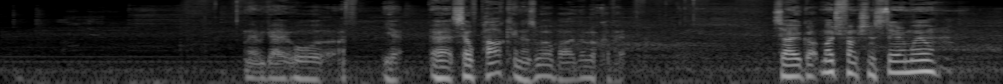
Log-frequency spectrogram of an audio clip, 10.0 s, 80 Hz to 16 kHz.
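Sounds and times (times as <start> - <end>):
low steady tones: 0.0 - 10.0.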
